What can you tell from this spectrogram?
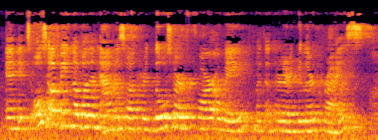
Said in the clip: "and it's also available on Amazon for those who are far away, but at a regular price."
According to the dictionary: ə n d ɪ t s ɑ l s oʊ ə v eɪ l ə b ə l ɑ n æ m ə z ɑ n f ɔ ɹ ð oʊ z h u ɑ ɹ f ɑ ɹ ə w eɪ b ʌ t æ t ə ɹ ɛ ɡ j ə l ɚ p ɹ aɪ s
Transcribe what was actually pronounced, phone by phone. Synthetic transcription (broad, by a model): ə n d ɪ t s ɑ l s oʊ ə v eɪ l ə b ə l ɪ n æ m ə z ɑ n f ɔ ɹ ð oʊ s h ɑ ɹ f ɑ ɹ ə w eɪ b ʌ t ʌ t ə ɹ ɛ ɡ j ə l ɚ p ɹ aɪ s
